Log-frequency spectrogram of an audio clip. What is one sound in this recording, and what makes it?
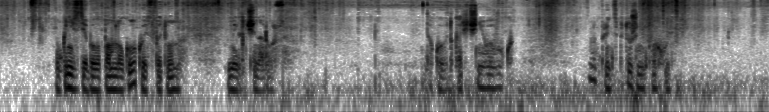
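Dry onion stalks rustle softly as a hand handles the onions.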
